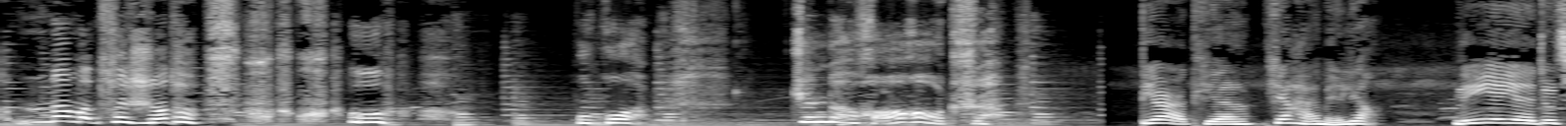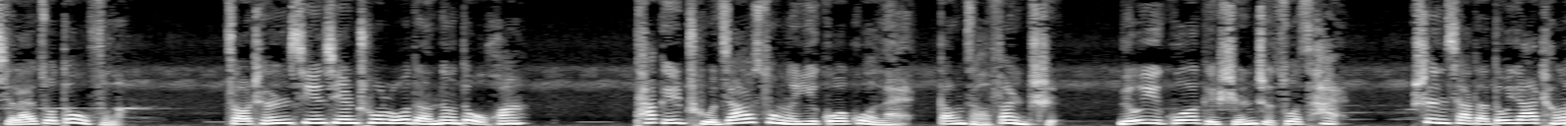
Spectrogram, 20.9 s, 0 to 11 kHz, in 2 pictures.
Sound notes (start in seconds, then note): 1.4 sniffles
